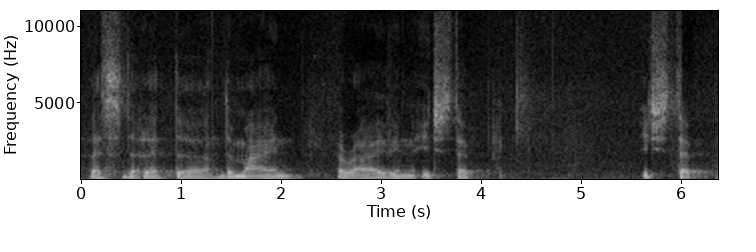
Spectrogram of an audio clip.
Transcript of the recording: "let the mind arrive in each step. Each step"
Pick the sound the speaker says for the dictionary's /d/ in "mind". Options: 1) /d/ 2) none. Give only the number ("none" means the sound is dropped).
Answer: 2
